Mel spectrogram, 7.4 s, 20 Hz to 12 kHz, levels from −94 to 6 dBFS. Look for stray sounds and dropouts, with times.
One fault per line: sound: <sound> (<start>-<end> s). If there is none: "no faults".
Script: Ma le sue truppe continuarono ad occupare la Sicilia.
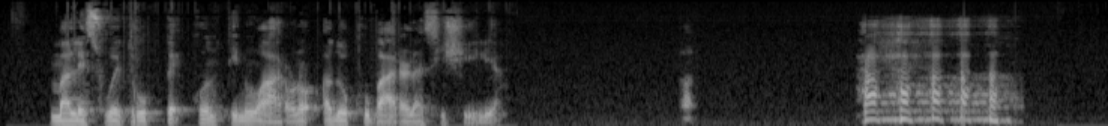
sound: laugh (4.5-4.7 s)
sound: laugh (5.7-6.8 s)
